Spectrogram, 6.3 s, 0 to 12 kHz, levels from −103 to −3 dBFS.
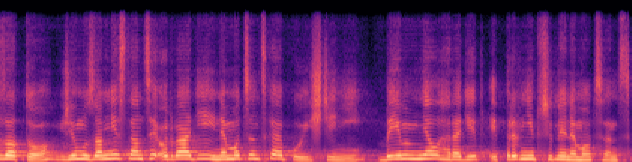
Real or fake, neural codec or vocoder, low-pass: fake; codec, 24 kHz, 1.2 kbps, DualCodec; 10.8 kHz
